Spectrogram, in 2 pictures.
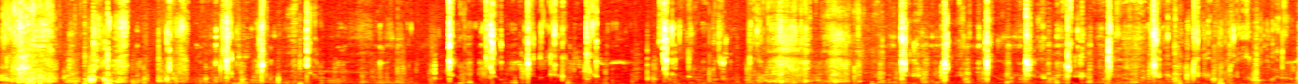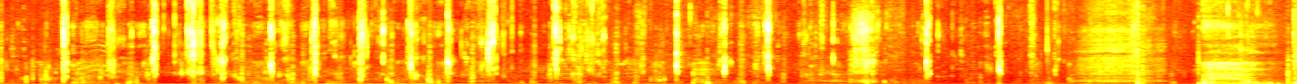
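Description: Close-up eating sounds: chewing and lip-smacking as rice is eaten by hand, a steady run of short wet clicks.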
